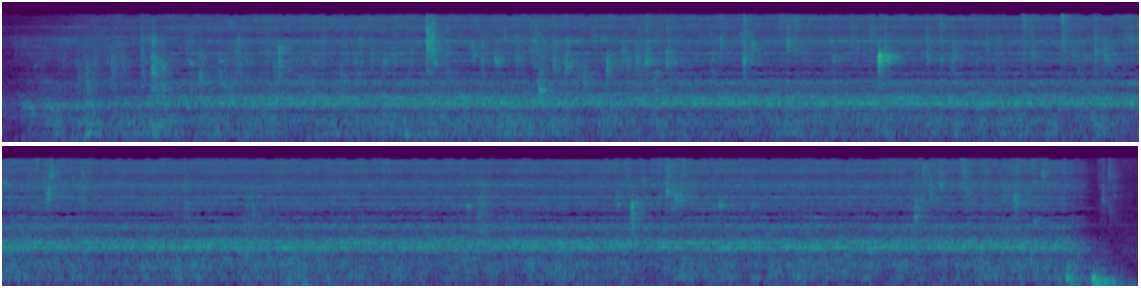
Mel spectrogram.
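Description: Makeup brushes rinsed under a running tap, a continuous, even rush of water into a sink lasting the whole stretch with occasional small clinks, close and with no talking.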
